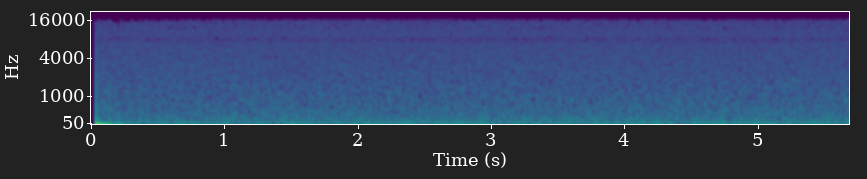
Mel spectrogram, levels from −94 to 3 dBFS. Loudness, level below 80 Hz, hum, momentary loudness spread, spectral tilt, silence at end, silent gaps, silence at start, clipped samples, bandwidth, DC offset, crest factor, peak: -47 LUFS; -50 dBFS; none; 0 LU; -3.5 dB/octave; 0 s; none; 0 s; under 0.1%; 16.5 kHz; under 0.1%; 22 dB; -18 dBFS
